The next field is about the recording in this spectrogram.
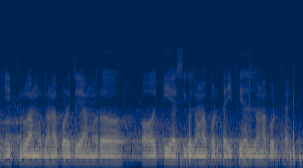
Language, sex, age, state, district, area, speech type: Odia, male, 30-45, Odisha, Puri, urban, spontaneous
